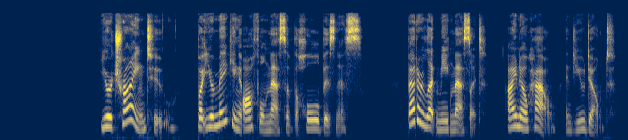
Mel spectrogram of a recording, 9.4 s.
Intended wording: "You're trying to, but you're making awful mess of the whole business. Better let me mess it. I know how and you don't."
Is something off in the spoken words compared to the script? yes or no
no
